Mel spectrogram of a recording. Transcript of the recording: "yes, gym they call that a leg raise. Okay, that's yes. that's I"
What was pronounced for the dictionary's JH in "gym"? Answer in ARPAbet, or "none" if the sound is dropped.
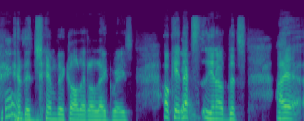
JH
